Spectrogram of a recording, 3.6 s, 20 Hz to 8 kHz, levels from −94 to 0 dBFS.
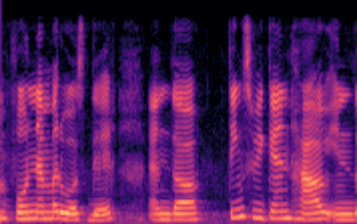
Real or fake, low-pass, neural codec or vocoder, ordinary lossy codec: real; 7.2 kHz; none; none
